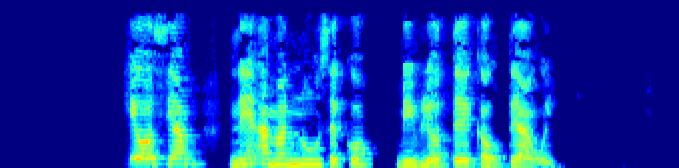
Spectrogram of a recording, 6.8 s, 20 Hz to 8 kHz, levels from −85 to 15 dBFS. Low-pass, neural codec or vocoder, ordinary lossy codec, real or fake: 7.2 kHz; none; MP3, 48 kbps; real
